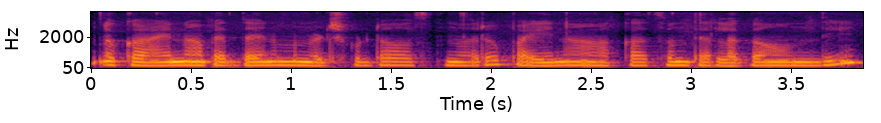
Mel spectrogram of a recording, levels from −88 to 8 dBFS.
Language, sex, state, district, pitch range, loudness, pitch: Telugu, female, Andhra Pradesh, Visakhapatnam, 175-185 Hz, -15 LUFS, 180 Hz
